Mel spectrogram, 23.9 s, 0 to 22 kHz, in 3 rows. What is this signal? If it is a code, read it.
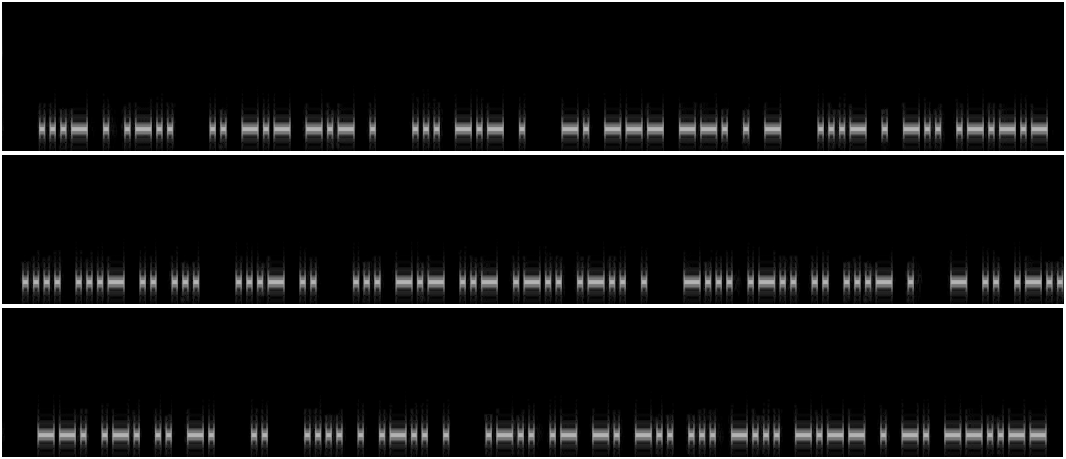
Morse code, heard as a keyed tone, about 30 wpm, 600 Hz. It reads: VEL IKKE SKE NOGET VED. HVIS VI SKULLE BLIVE TIL GRIN I HELE LANDSBYEN,
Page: Ferie 30 wpm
